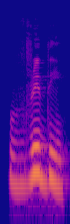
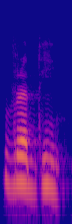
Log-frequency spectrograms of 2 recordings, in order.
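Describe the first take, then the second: First: वृद्धि said vri-ddhi, short i after r; first form shown. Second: वृद्धि said vra-ddhee, lower; second form shown. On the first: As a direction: demonstrate वृद्धि as vriddhi. Wrong then right form shown. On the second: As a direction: model वृद्धि lower with a drawn last vowel. Second form of the same word. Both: Shown as a demonstration.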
